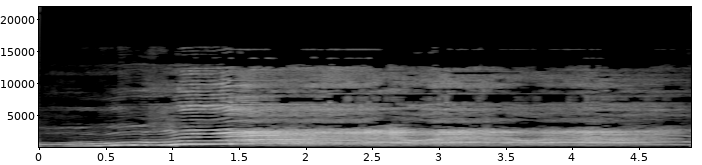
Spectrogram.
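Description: A Siberian Husky gives a long, rising, wavering howl-like vocalization with a whining, almost talking quality.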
